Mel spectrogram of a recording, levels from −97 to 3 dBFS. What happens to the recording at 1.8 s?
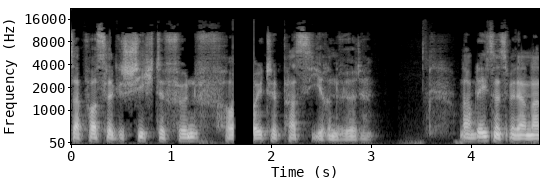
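At 1.8 s the audio is in the last moments of a rebuffering stall. It runs from 1.61 s to 1.82 s. Playback ran short of downloaded data and halted. The sound drops to silence, then resumes exactly where it stopped. Nothing is lost, but 209 ms is added.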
